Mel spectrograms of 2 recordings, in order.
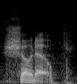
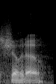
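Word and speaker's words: Chouteau: i-44 truman parkway and shoto and yes that is how people pronounce it here in st louis we call it shoto so like i said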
